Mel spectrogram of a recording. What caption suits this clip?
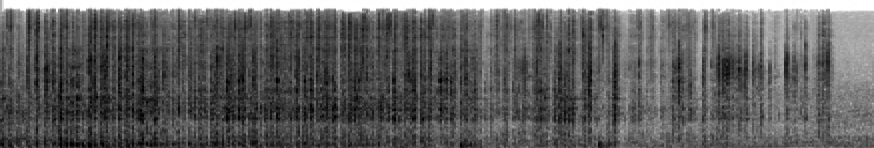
A kid's scooter being dragged along a cobbled pedesteianized street.
brick, bumpy, scooter, field-recording, wheel, cobbled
